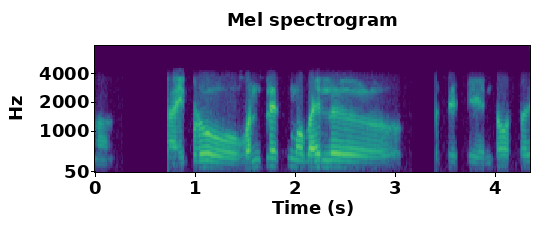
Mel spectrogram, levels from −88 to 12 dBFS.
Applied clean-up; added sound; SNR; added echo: none; none; none; none.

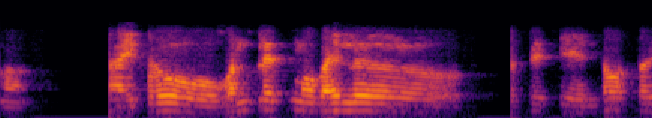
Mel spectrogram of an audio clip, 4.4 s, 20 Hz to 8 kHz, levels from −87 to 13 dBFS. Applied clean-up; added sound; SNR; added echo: none; none; none; reverberation time 0.2 s.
